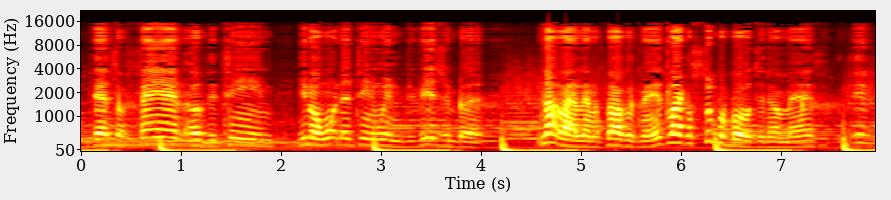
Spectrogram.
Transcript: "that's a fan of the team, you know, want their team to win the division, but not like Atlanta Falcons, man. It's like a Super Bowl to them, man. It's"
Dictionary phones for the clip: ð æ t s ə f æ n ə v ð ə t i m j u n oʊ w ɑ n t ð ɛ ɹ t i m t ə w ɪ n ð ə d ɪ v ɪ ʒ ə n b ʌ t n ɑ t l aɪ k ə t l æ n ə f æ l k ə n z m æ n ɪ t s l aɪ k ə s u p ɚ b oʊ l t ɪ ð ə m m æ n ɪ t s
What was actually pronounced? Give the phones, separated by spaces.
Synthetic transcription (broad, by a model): ð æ t s ə f æ n ə v ð ə t i m j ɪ n oʊ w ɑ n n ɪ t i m w ɪ n d ɪ v ɪ ʒ ə n b ʌ t n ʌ t l aɪ k l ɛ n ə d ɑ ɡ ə z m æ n ɪ t s l aɪ k ə s u p ɚ b oʊ l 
